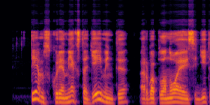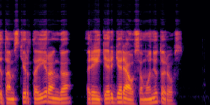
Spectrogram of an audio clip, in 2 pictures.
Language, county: Lithuanian, Kaunas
